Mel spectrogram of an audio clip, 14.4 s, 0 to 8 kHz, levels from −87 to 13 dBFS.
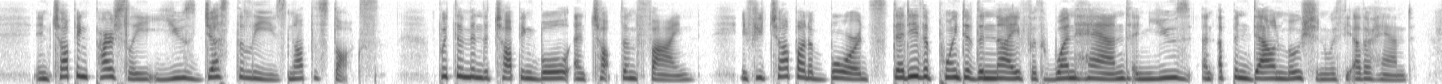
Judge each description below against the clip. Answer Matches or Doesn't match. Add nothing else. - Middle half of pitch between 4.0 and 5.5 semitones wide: Doesn't match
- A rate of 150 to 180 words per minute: Doesn't match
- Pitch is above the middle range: Matches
